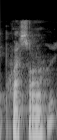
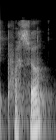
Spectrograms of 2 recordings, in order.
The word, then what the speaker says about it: Poisson: In English they say Poisson, in French it's Poisson.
